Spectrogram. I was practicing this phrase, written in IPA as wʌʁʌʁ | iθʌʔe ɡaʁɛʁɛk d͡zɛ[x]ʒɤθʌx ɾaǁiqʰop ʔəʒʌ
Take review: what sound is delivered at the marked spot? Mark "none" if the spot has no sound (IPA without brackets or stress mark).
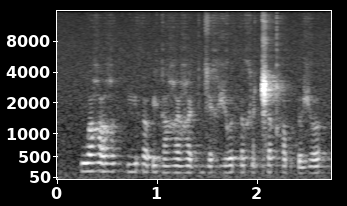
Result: x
